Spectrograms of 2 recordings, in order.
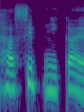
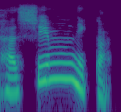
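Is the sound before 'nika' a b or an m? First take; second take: b; m. First: A b sound comes before nika. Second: An m sound comes before nika. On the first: The speaker calls it wrong. "Jangan lagi hasib nikah ya" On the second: The speaker calls it right. "maka dibaca M"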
